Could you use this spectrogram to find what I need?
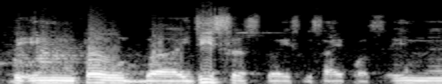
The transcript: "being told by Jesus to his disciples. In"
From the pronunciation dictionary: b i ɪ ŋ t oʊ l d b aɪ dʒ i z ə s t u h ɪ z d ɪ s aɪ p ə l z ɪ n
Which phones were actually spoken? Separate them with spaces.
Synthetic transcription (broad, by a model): b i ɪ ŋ t oʊ l d b aɪ dʒ i s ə s t u h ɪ s d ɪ s aɪ p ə l s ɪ n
